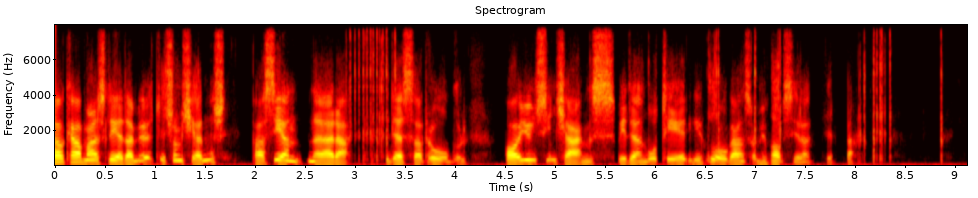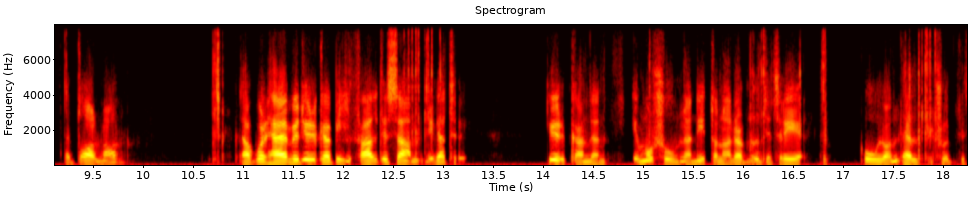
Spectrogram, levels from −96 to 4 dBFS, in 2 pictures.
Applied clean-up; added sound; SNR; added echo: neural diffusion model UNIVERSE++.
